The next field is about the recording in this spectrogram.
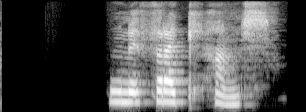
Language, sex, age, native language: Icelandic, female, 10, Icelandic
